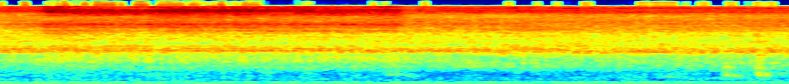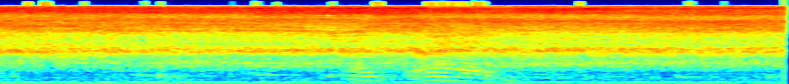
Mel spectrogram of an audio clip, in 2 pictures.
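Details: Young child's dental visit for sealants on small teeth, mouth held wide open with a device in the cheek: steady loud hiss of dental air and suction, with brief faint voices in the background.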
